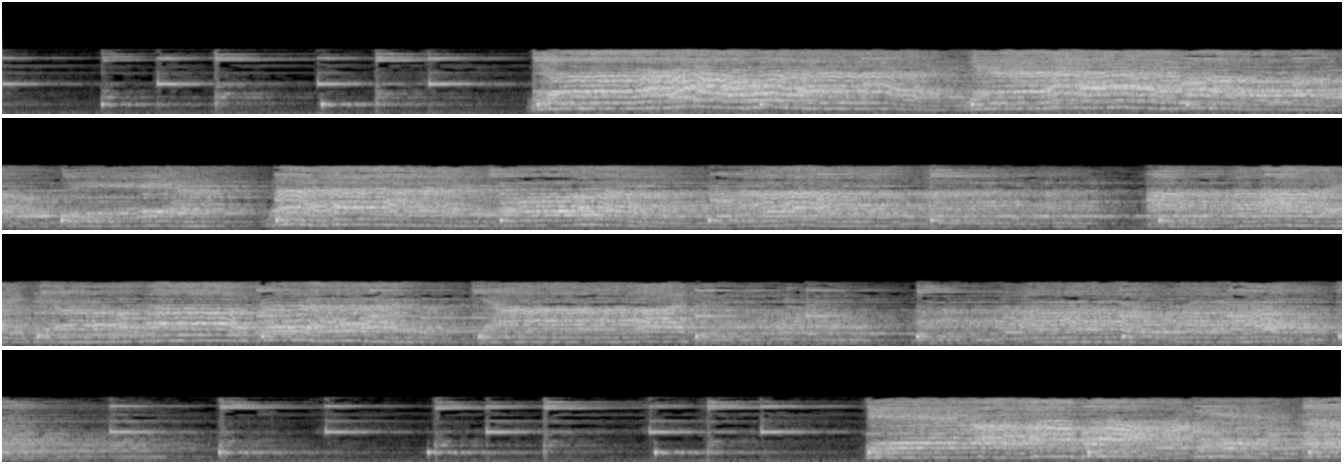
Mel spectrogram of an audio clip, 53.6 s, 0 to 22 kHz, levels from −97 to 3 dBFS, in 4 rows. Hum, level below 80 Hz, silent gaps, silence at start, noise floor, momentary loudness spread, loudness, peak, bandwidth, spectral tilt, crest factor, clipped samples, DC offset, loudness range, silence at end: none; -56 dBFS; none; 0 s; -48 dBFS; 15 LU; -18 LUFS; -2 dBFS; 4 kHz; -7.5 dB/octave; 18 dB; under 0.1%; under 0.1%; 13 LU; 0 s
